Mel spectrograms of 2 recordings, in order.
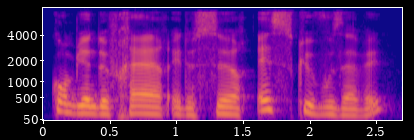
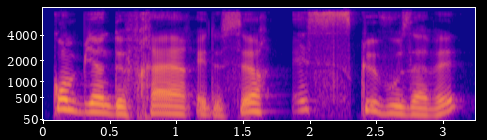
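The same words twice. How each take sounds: The two takes are said the same way.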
